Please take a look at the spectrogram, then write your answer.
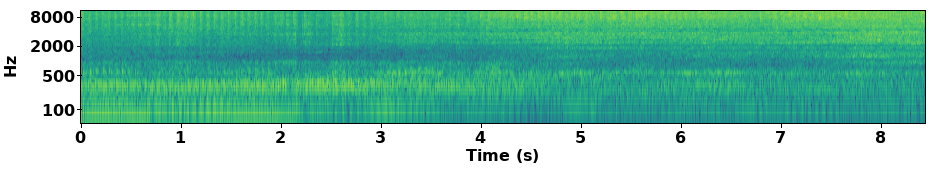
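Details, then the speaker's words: Honda EF chassis, PGM-FI, restarted after distributor adjustment: engine settles from higher speed and the idle keeps rising and falling slightly, still surging; cause unconfirmed. "so we're gonna go ahead out we didn't clean the ayah back it's still idle surging"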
